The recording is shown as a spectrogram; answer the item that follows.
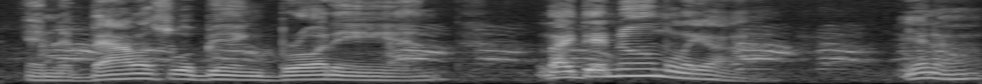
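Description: A man speaks with a Detroit accent. Noticeable background noise runs under his voice. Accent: northern US, Detroit. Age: 70s. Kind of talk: interview recollection. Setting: in-person at home.

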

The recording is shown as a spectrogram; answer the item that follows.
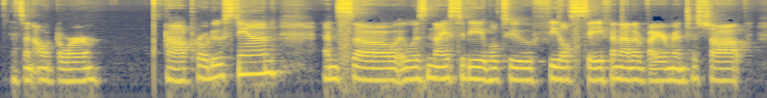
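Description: Fairly slow speech from a woman with a very deep, low pitch. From Seattle, Washington, US Pacific Northwest. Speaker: consumer panelist, small business owner. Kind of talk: panel discussion.

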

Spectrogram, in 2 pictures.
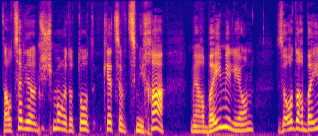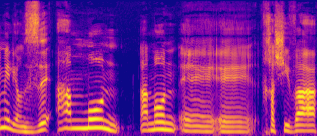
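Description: A man with a high pitch speaks at a fairly slow pace with lively intonation and very even loudness, in a very clean recording with a silent background and a dry, close sound with no echo. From Israel. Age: 60s. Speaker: venture investor and former tech executive. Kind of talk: interview. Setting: studio.

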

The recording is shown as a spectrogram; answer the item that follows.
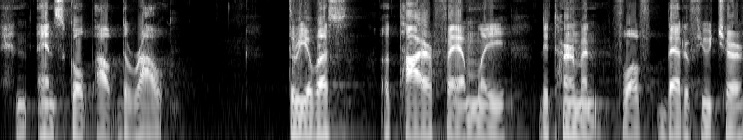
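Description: Monotone and flat, a man's fairly low voice moves at a fairly slow pace with long, frequent pauses. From Cambodia. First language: Khmer. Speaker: National Guard soldier, refugee. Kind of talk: personal testimony.

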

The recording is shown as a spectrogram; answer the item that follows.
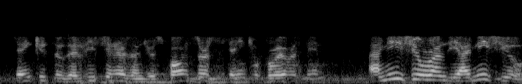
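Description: Noticeable background noise sits behind this man's voice. He has a fairly high pitch and lively intonation. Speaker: regular caller, car business worker. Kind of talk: call-in conversation. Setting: phone call.

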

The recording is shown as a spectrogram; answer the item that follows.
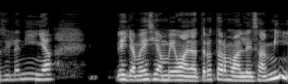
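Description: A woman races along at a very fast pace, her pitch varying in an ordinary way. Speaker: advertising professional. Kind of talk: casual interview. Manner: animated.

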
